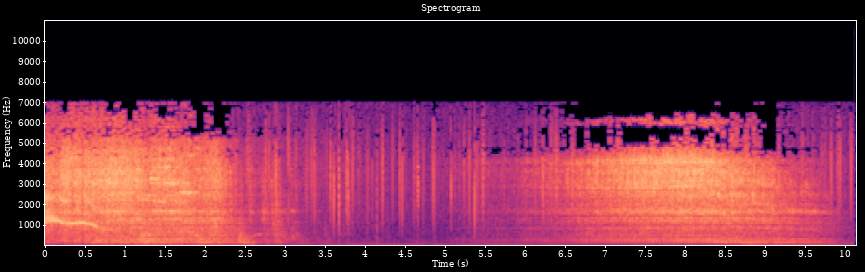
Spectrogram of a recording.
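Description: A car crash after a tire is hit and a truck drives on the wrong side, the car tipping over: a loud, harsh engine roar cuts off into scattered crackling and clattering bits, then a broad roaring rush swells up again and holds. No voices.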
